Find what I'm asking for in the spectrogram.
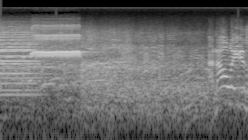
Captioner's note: whistle shrills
